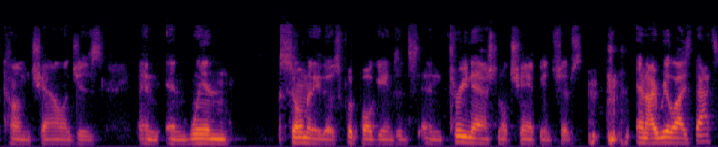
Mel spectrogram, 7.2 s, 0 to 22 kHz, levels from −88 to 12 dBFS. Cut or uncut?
uncut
